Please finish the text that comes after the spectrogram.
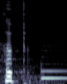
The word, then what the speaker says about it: Höfn: la cittadina portuale di Höfn, che in realtà si pronuncia Höp, e che dista 3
